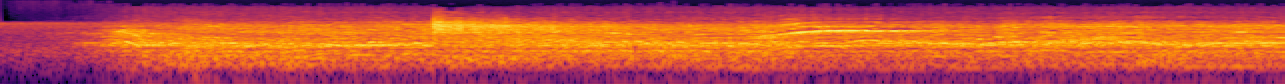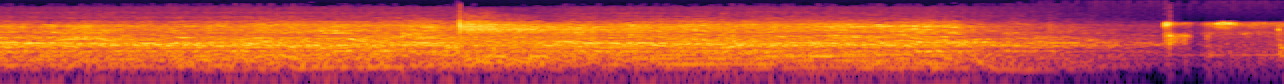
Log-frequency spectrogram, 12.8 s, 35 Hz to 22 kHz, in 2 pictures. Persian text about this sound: فیلمایی نشون میده که تو خودروها گاز اشکاور زدن و شلیک گلوله به سوی معترضان کردن که به کشته شدن حتی یک جوان 22 ساله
